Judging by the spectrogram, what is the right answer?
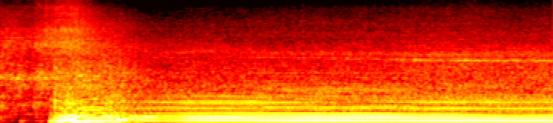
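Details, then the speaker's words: Freshly rebuilt engine in Project PP car with custom Milltek exhaust, cold start: catches after brief crank, quick rev, then steady even idle with no misses or knocks; sounds proper. "son oh yeah that sounds proper that nice isn't it yeah yeah yeah not too awful blowing all the out the back of it"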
